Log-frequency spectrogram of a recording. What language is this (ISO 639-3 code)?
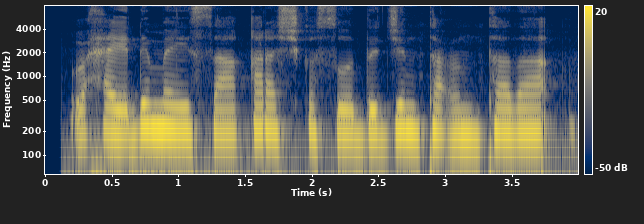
som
